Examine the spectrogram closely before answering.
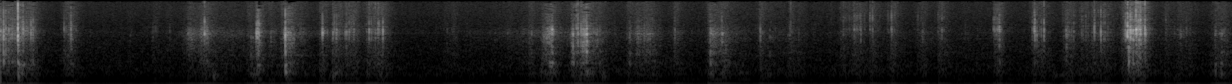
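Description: Old brown tape being peeled back by hand from the edge of a canvas, giving a series of short, scratchy tearing sounds, the loudest about five and a half seconds in.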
